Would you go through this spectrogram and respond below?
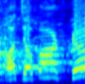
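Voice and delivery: drawn-out shout so the letters are not said alike; slow stern call. Real, not acted. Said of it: "La, la".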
